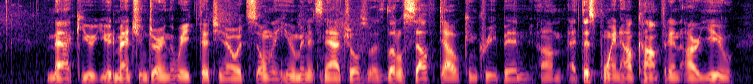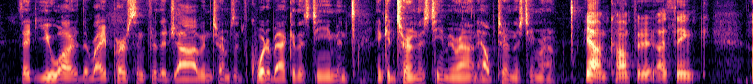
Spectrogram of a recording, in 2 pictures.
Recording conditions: busy venue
